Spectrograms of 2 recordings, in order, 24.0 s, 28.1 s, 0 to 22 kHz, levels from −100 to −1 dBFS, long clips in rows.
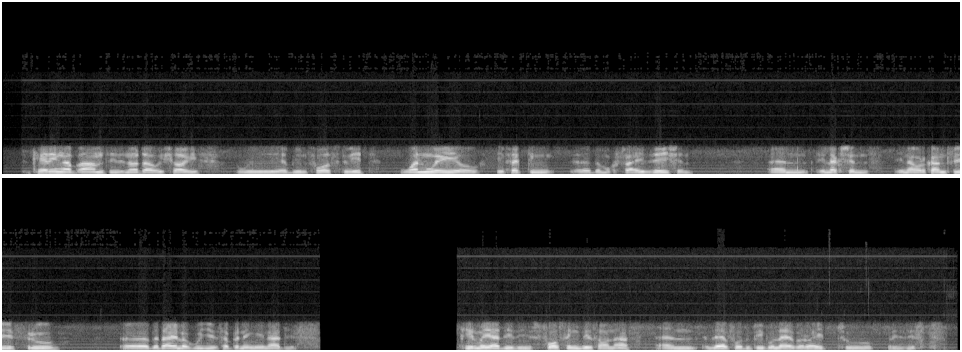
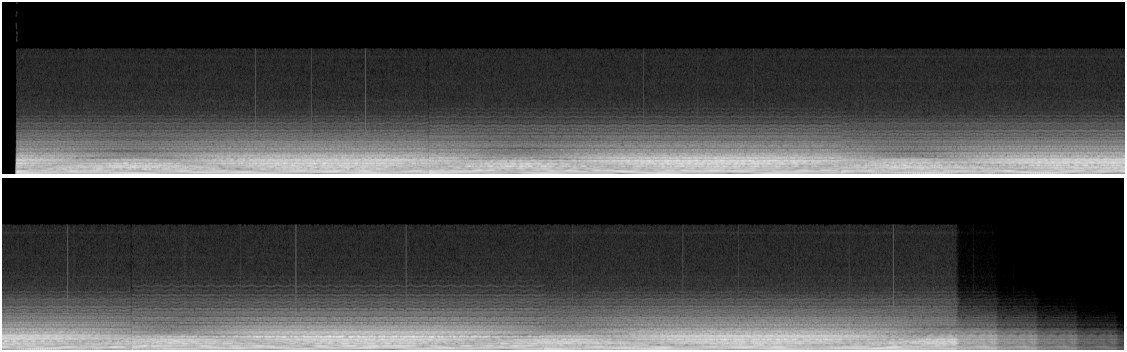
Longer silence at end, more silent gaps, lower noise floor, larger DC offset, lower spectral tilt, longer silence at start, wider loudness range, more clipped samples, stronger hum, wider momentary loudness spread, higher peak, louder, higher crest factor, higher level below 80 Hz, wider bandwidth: second, 0.25 s vs 1.1 s; first, 15.96-17.66 s vs none; about the same, -52 dBFS vs -52 dBFS; neither; first, -8.5 dB/octave vs -6.5 dB/octave; first, 0.4 s vs 0.2 s; about the same, 5 LU vs 3 LU; neither; neither; first, 14 LU vs 7 LU; about the same, -2 dBFS vs 0 dBFS; second, -19 LUFS vs -15 LUFS; about the same, 16 dB vs 16 dB; second, -76 dBFS vs -48 dBFS; first, 12.5 kHz vs 8.2 kHz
